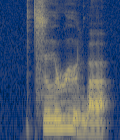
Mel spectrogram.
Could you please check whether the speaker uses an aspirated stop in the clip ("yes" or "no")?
no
